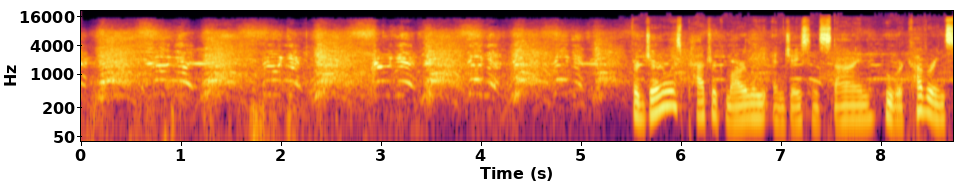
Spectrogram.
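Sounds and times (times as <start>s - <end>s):
large protest crowd chanting inside the Capitol: 0.0s - 8.7s
speech: 5.5s - 8.7s.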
